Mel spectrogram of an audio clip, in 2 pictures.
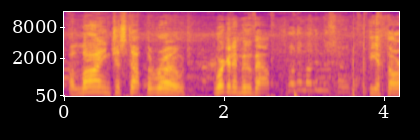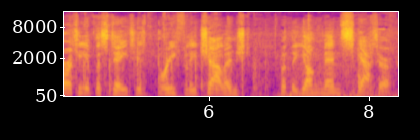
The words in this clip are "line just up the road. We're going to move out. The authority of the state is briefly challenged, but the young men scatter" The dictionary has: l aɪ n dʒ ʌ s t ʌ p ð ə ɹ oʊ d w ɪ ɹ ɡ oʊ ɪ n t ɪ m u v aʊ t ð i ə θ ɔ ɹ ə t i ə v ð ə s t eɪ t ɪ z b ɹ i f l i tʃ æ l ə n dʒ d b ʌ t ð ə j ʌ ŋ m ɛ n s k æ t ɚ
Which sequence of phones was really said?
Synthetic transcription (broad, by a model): l aɪ n dʒ ʌ s t ʌ p ð ə ɹ oʊ d w ɪ ɹ ɡ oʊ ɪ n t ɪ m u v aʊ t ð i ə θ ɔ ɹ ə t i ə v ð ə s t eɪ t ɪ z b ɹ i f l i tʃ æ l ə n dʒ d b ʌ t ð ə j ʌ ŋ m ɛ n s k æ t ɚ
